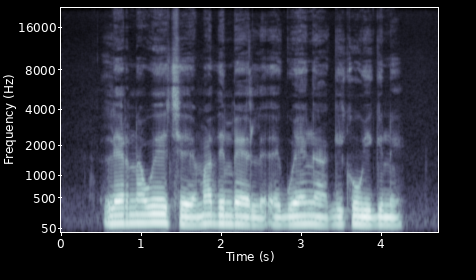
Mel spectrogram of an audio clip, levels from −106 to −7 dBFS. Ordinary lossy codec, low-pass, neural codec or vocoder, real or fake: none; none; none; real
